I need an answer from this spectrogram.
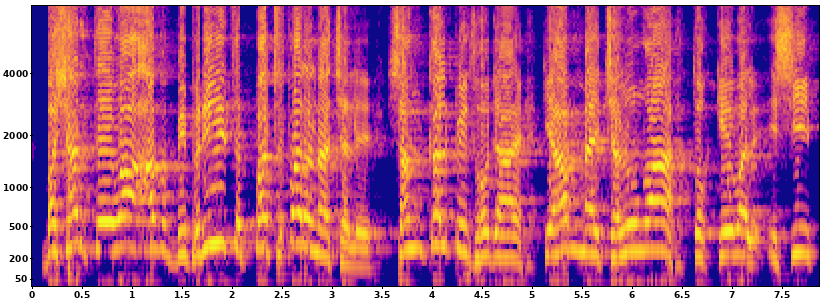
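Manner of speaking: high, loud preacher's vow; preaching at full force. Acted. Preacher urging the congregation, in a loud high proclaiming voice.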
